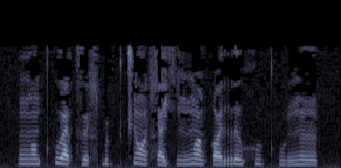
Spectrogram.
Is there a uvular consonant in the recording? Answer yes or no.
yes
